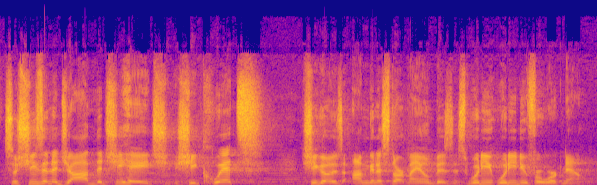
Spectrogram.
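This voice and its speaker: A man's voice: high-pitched, expressive, brisk, pushed and bright. A man hosting an onstage interview who talks with a lot of energy and hypes up the audience. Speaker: event host. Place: large event hall. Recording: hall reverb with faint music.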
